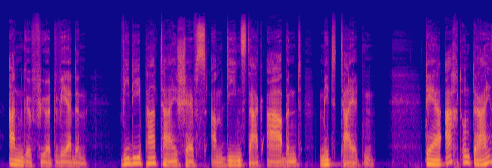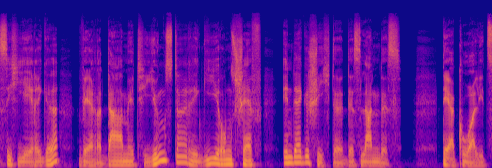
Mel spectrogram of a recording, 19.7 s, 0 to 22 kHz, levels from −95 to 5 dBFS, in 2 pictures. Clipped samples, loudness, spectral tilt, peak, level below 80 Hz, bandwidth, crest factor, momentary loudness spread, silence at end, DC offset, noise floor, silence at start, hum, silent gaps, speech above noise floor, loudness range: under 0.1%; -26 LUFS; -5 dB/octave; -8 dBFS; -46 dBFS; 14.5 kHz; 20 dB; 9 LU; 0 s; under 0.1%; -73 dBFS; 0.2 s; none; none; 48 dB; 4 LU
